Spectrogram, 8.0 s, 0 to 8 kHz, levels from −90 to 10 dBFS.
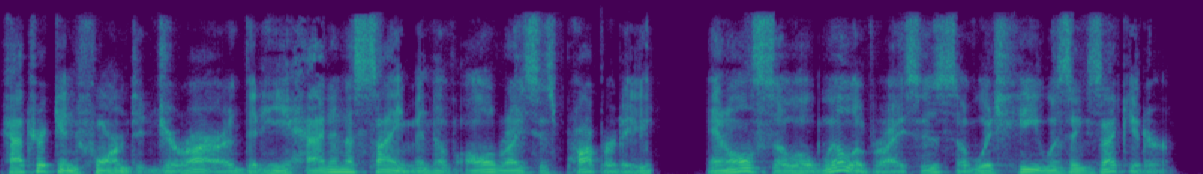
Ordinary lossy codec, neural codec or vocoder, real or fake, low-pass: AAC, 48 kbps; codec, 16 kHz, 8 kbps, FreqCodec, smaller model; fake; 7.2 kHz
